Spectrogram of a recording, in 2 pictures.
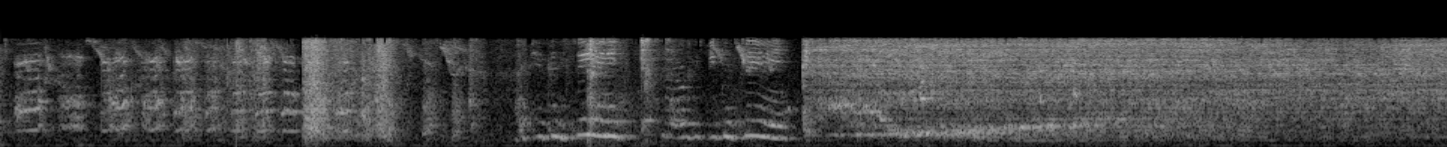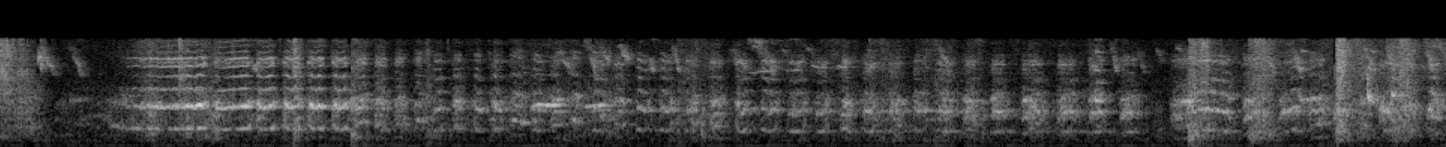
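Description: Chickens clucking throughout, with water running steadily for about five seconds midway, starting and stopping abruptly, as the chickens' water is filled.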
